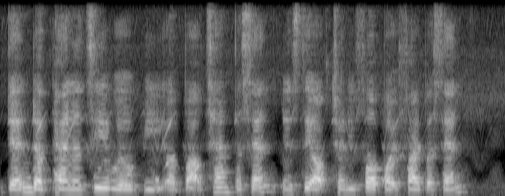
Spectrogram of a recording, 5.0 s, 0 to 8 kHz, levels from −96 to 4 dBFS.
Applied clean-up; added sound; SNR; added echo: neural mask model Resemble Enhance denoiser.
